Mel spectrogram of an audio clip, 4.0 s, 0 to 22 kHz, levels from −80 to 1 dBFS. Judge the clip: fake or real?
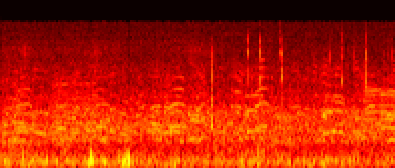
fake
